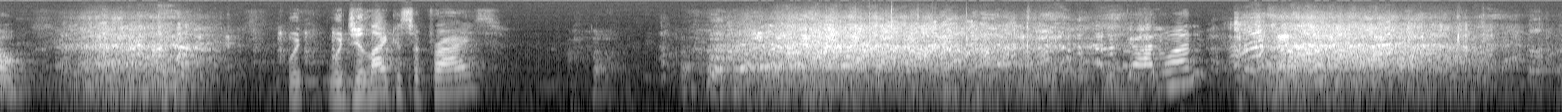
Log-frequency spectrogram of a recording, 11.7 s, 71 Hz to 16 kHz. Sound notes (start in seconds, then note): 0.4 laughter; 4.9 laughter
